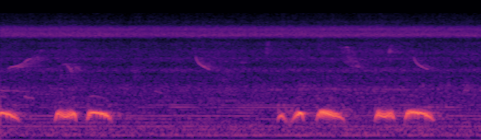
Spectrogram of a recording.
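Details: Spotted dove at a trapping site with a newly brought decoy, uttering short bursts of soft double coos with a quiet stretch between them and faint distant bird chirps.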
